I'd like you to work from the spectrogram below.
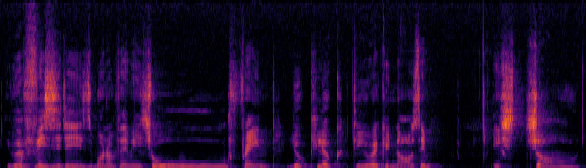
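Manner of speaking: high-pitched, rambling housekeeper; chattering housekeeper. Acted. Housekeeper reminding the professor of his visitor, high and chatty. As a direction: coax him brightly in a high voice.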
